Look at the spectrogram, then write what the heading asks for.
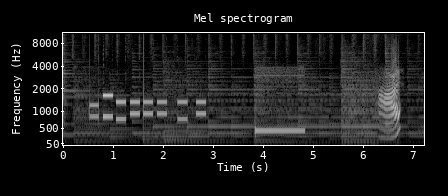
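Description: A quick series of electronic keypad beeps as a phone number is dialed, followed by a long steady ringing tone, another tone, and a rising electronic chirp as the call connects.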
